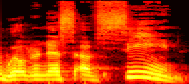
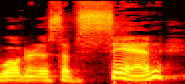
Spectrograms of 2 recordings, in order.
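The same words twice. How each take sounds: First: Sin is said differently from the English word sin. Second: Sin is said like the English word sin. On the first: It names the desert near Sinai. The speaker calls it right. "that's how you should pronounce that" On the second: It means a wilderness of wrongdoing. The speaker calls it wrong. "lest you confuse it with the wilderness of sin"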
